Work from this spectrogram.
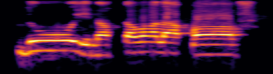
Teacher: জিব্বার গোড়া তার বরাবর উপরে তালুর সঙ্গে লাগাইয়া 2 নক্তাওয়ালা কফ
